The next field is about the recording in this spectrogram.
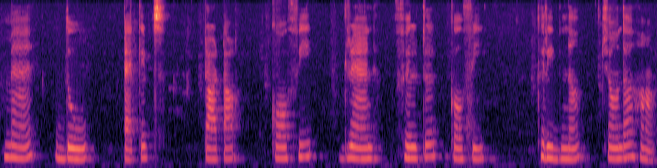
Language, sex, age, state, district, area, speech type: Punjabi, female, 30-45, Punjab, Muktsar, rural, read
